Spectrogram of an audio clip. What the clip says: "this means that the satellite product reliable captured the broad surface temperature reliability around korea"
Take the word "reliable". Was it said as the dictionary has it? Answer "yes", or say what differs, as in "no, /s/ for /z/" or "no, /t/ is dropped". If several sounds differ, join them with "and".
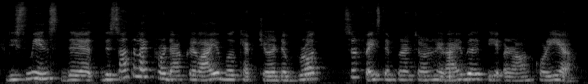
yes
